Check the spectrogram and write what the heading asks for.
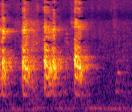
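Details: A female chukar partridge gives four harsh, clucking chuk notes about a fifth of a second apart, then falls quiet.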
